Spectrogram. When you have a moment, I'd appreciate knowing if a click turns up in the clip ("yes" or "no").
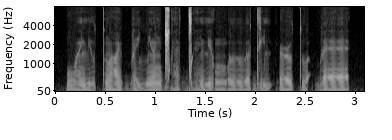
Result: yes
